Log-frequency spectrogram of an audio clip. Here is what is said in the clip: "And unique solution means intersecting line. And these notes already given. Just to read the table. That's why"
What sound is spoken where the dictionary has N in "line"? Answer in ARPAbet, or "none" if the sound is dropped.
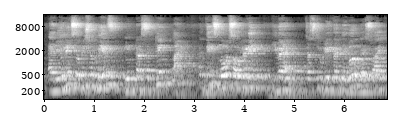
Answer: none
